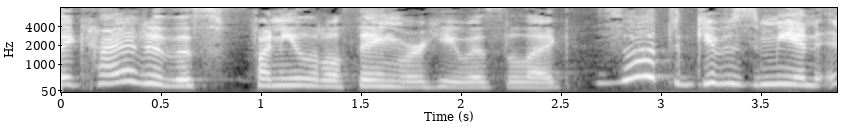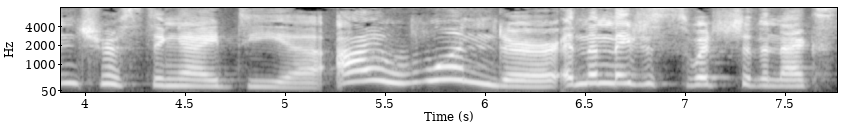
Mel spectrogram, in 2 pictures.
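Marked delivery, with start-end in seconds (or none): 2.7-6.3 put-on slow, high-pitched German accent. Describing a scene, the speaker quotes Beaumont getting an idea, in a German accent. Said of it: "Was he German?".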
